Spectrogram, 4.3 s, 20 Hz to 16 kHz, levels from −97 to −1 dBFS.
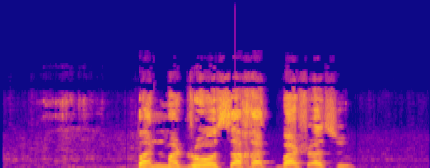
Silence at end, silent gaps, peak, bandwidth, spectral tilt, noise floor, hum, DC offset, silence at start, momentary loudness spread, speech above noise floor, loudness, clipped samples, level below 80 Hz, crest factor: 0.8 s; none; 0 dBFS; 10.5 kHz; -2.5 dB/octave; -61 dBFS; none; under 0.1%; 1.4 s; 10 LU; 45 dB; -14 LUFS; under 0.1%; -62 dBFS; 18 dB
